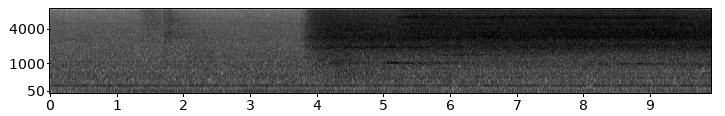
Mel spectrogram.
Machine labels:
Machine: pump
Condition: normal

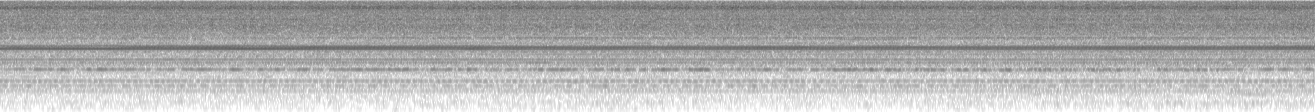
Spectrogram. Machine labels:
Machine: pump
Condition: normal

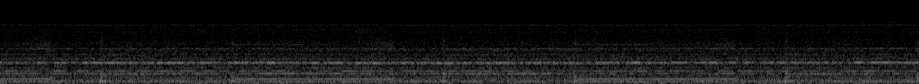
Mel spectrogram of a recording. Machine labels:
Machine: slide rail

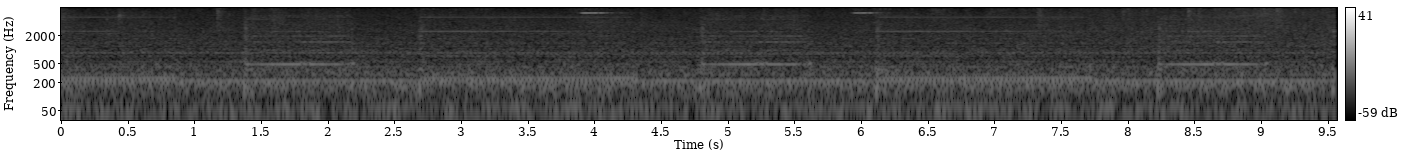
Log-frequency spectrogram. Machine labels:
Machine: slide rail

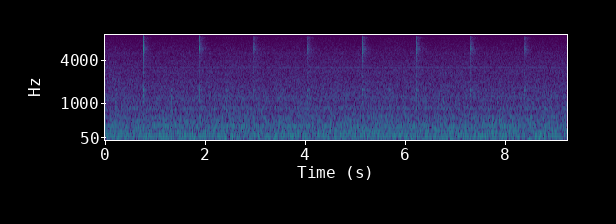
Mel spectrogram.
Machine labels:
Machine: valve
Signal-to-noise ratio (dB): -6 dB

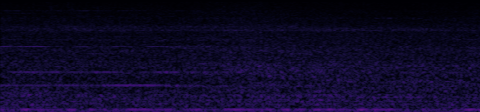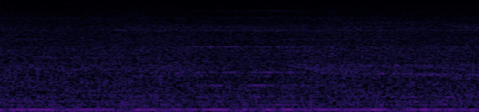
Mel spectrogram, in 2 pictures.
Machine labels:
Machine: fan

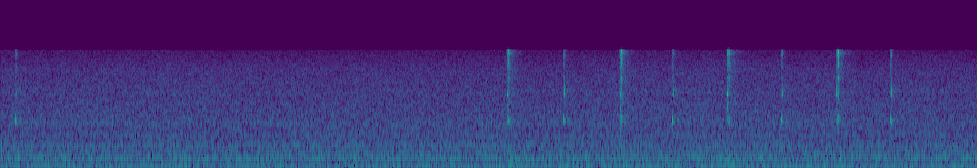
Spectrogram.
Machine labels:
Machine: valve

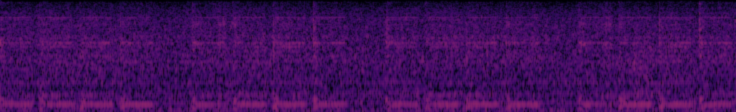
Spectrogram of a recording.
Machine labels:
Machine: slide rail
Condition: normal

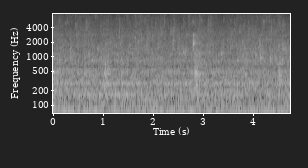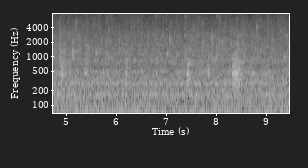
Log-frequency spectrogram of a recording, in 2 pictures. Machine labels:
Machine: pump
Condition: abnormal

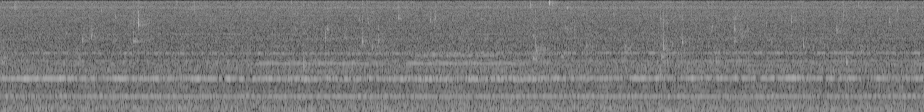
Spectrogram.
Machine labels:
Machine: pump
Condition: normal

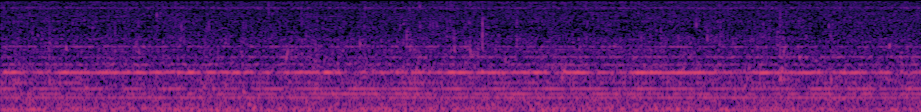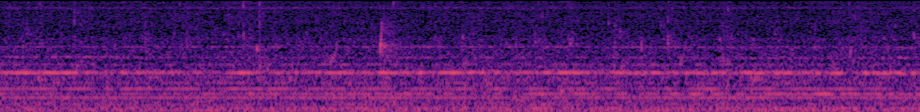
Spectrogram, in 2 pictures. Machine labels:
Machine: pump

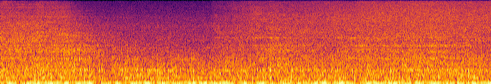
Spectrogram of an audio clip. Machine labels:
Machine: fan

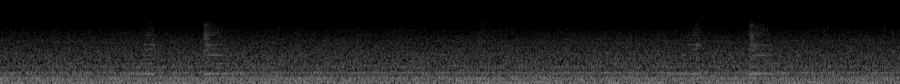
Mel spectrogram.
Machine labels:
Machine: slide rail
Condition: normal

